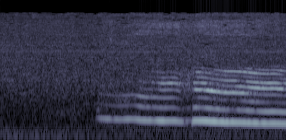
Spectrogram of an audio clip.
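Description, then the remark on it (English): A droning, whining aircraft sound effect rises in over a low murmur and holds a loud, steady, slightly climbing pitch, like an old wartime plane passing overhead. “That sounds like it sounds as if it's like something from the Blitz, mate.”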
